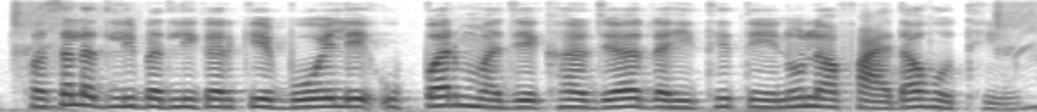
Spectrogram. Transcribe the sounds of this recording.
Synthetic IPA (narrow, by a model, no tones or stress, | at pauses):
fʰɐsəlɐd̪libɐd̪likɐɾkeboːjleʔʔuːpəɾmɐd͡ʒekʰɐɾd͡ʒəɾːɐɦit̪ʰet̪eːnõlafaːɪd̪aɦoːt̪ʰiː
